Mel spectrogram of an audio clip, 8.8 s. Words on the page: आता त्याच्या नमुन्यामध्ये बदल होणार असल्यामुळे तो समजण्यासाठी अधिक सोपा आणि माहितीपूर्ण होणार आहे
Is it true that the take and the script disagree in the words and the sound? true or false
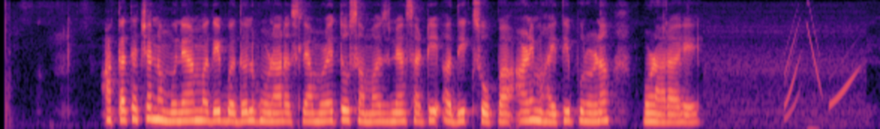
true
